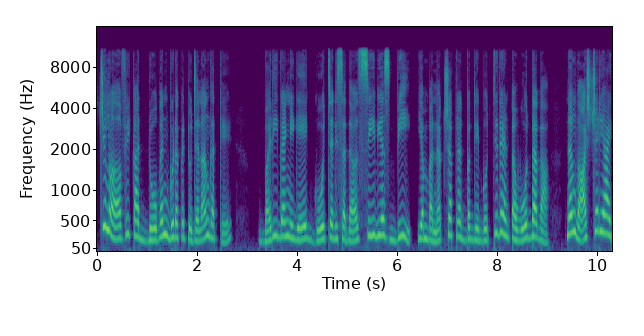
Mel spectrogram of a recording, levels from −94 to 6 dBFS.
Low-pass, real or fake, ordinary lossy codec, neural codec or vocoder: 10.8 kHz; fake; none; codec, 24 kHz, 0.9 kbps, WavTokenizer, small release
